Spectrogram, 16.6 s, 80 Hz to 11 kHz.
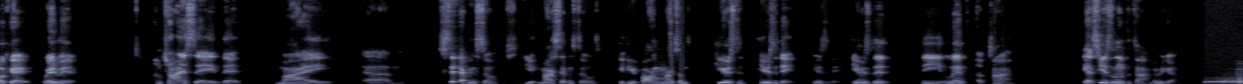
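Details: Aphasia with word-finding difficulty in a male stroke survivor, nearly a year after a stroke on 7/14/22 (recorded 7/4/23); he is still recovering and says his aphasia makes some things harder.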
